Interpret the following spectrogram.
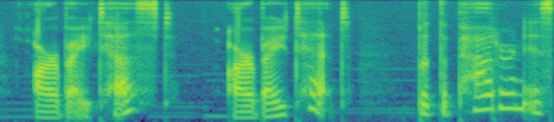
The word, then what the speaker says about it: arbeitest: Wait, arbeitest has an extra E sound in the middle. Great ear. Some stems ending in te or de often add an extra E before st and te to make it pronounceable.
